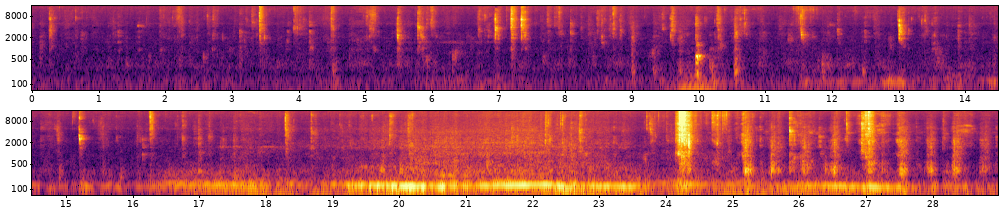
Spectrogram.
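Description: Close mouth sounds of a person eating by hand: chewing and crunching raw vegetables and rice, with many small wet clicks and smacks. About halfway in, a low drone builds up, is loudest about two-thirds through, then eases off near the end.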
